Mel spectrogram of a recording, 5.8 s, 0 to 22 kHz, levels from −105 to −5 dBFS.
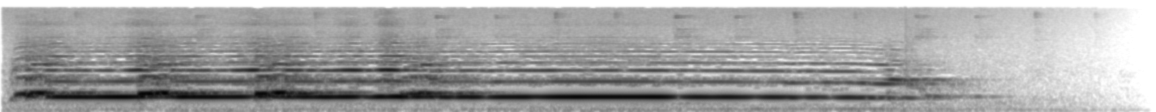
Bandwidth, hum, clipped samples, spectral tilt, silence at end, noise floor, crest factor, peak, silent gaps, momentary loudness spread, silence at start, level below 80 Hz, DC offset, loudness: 15.5 kHz; none; under 0.1%; -1 dB/octave; 1.2 s; -71 dBFS; 14 dB; 0 dBFS; none; 15 LU; 0.05 s; -66 dBFS; under 0.1%; -13 LUFS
